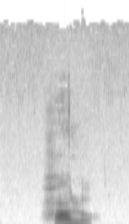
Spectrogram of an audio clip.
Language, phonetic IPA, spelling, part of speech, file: Polish, [ˈxalɔ], halo, interjection / noun, Pl-halo.ogg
